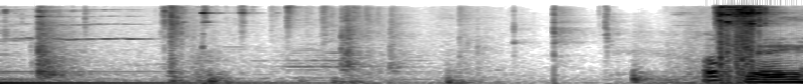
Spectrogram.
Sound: door creaking open

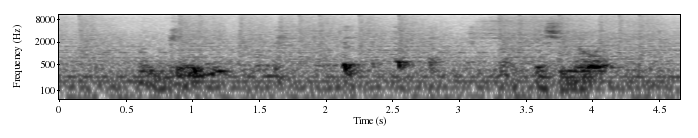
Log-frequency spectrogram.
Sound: laughing

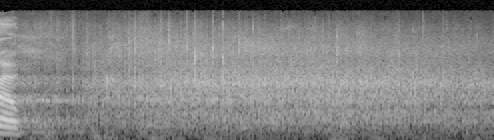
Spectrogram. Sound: audience applauds

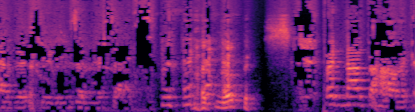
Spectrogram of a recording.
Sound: laughing

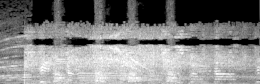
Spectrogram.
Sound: barking

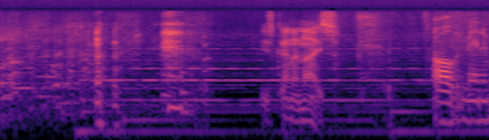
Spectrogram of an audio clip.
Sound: chuckles

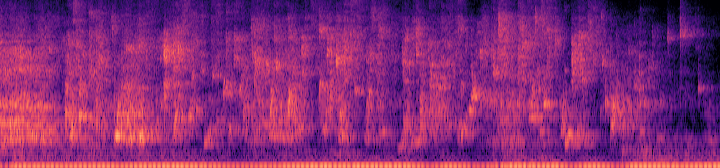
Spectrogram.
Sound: water running

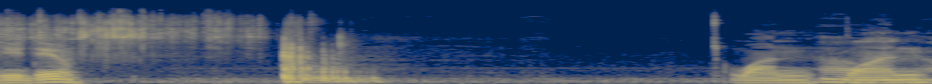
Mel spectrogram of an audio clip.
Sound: dice rattling

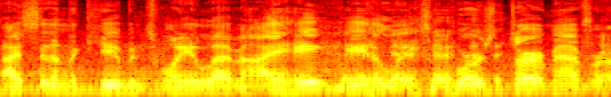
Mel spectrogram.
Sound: laughing

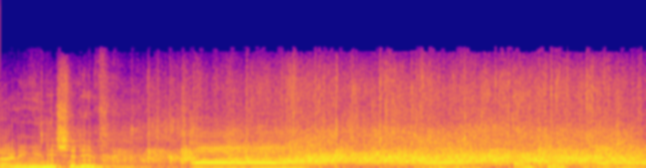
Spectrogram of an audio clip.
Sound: everyone applauding

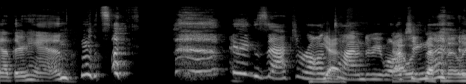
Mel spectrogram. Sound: laughs

